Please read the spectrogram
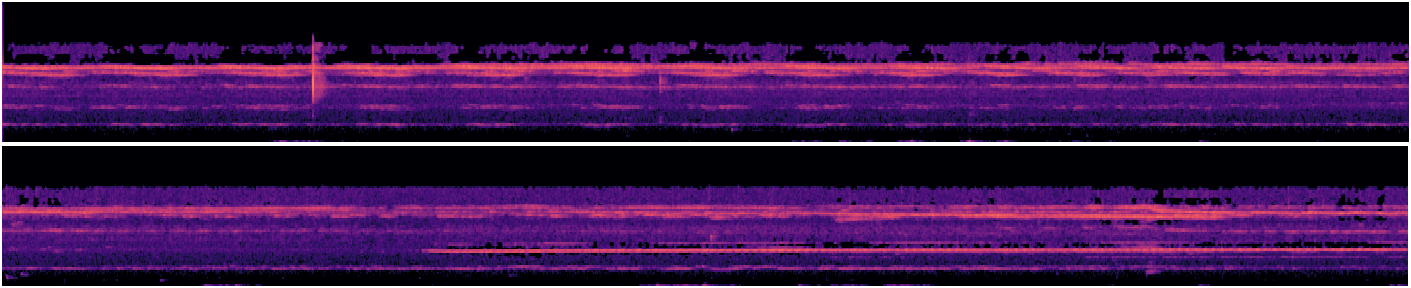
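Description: Faint, steady high-pitched trilling of insects in several pitches at once, with another steady high tone joining a little past halfway. Soft low thumps come and go underneath.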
